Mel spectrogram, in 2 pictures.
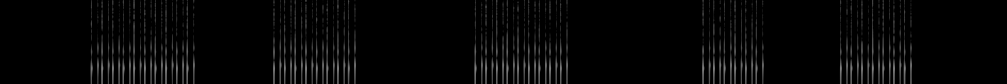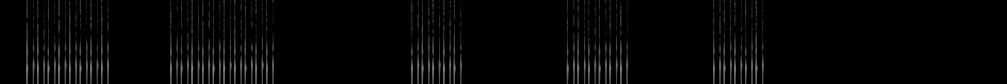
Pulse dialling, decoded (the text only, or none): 0 8 9 6 7 8 0 5 6 5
